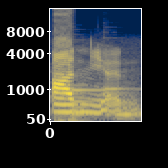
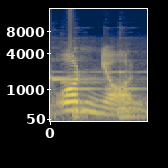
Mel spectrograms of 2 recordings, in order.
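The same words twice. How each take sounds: First: The word is said with a standard English accent. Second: The word is said with a Filipino accent. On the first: This is the pronunciation of the day. "Pero we call it uh, onion" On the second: This is how Filipinos commonly say it. "Sa Filipinos, they say onion"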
